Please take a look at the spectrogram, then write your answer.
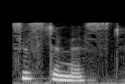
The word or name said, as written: systemist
